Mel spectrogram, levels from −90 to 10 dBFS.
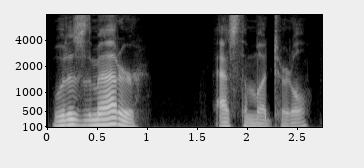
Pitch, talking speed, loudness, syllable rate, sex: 115 Hz, 175 wpm, -18 LUFS, 5.4 syllables/s, male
